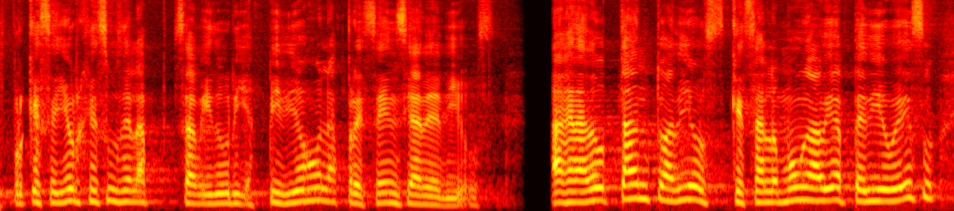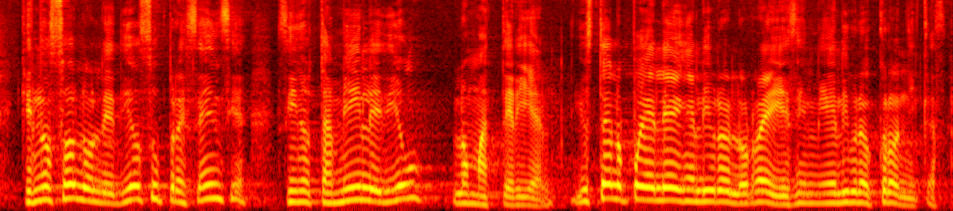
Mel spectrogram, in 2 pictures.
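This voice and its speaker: Guatemalan man preaching, high mellow voice, keeps asking why and answering, long church echo. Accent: Guatemalan Spanish. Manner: explanatory, asks and answers his own rhetorical questions. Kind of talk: sermon. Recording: long reverb of a church hall.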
